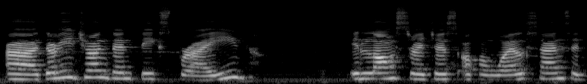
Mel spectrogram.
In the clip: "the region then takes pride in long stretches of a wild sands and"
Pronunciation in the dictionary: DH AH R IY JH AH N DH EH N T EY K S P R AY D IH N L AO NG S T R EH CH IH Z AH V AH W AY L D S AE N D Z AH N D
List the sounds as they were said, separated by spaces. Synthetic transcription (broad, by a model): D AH R IY JH AH N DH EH N T EY K S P R AY D IH N L AO NG S T R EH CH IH S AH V AH W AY L S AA N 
